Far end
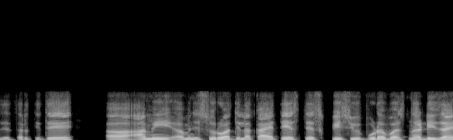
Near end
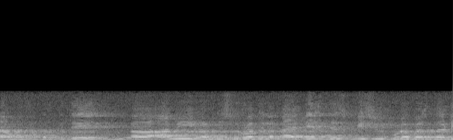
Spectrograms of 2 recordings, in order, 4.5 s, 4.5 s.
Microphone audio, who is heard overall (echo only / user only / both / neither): echo only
